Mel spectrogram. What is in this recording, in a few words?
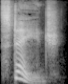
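"stage", British English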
